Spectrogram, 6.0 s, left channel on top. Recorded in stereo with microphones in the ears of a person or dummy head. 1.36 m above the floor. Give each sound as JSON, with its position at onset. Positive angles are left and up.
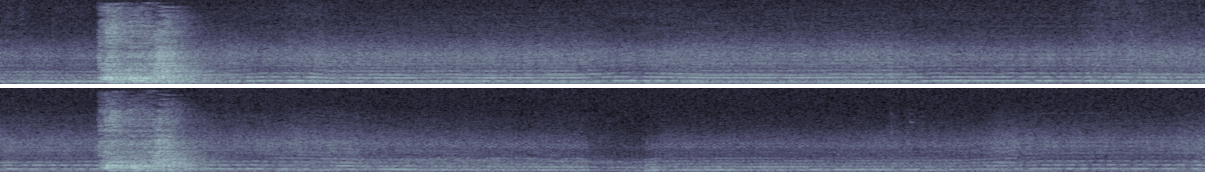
{"t": 0.5, "sound": "tearing paper", "side_deg": 15, "distance_m": 1.3}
